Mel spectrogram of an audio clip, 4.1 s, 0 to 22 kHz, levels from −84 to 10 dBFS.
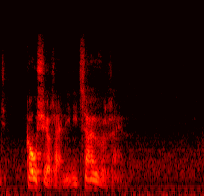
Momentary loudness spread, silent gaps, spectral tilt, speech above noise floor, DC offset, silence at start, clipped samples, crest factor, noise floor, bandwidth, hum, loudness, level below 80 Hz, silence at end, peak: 21 LU; none; -4 dB/octave; 26 dB; under 0.1%; 0 s; under 0.1%; 26 dB; -62 dBFS; 12 kHz; none; -36 LUFS; -72 dBFS; 1.65 s; -14 dBFS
